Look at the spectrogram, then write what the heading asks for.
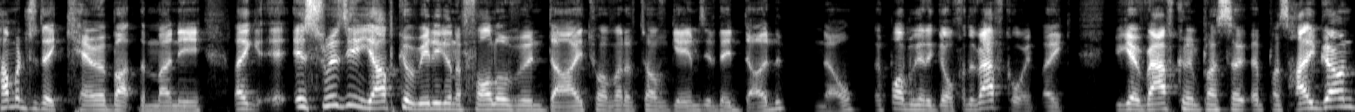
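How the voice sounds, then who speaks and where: A man's very fast, animated delivery in a bright, sharp tone, with dry, close sound with no echo on a very clean recording with a silent background. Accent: Dutch. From Netherlands. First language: Dutch. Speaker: esports podcast co-host. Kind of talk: casual chat.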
